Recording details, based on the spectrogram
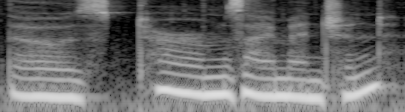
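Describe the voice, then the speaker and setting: A woman playing a seductive, possessive female vampire in an intimate ASMR roleplay, speaking softly and breathily, often whispering, with teasing, silky condescension. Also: on the low side, breathy edge. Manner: slow, teasing, silky condescension with pet names.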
